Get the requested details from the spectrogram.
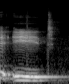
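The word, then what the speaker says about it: edge: देखिए जो D letter है इसका जो साउंड होता है वो ड होता है। किसी भी वर्ड में अगर डी लेटर रहता है तो इसको हम ड पढ़ते हैं। लेकिन आप देखेंगे कि इनमें से किसी भी प्रोनंसिएशन में आपको ड का साउंड नहीं दिखेगा।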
